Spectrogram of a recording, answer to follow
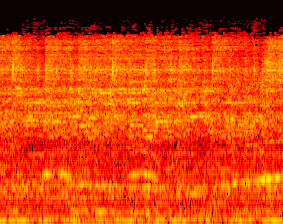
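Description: Background music: a steady low bass beat under a melody line that rises and falls.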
